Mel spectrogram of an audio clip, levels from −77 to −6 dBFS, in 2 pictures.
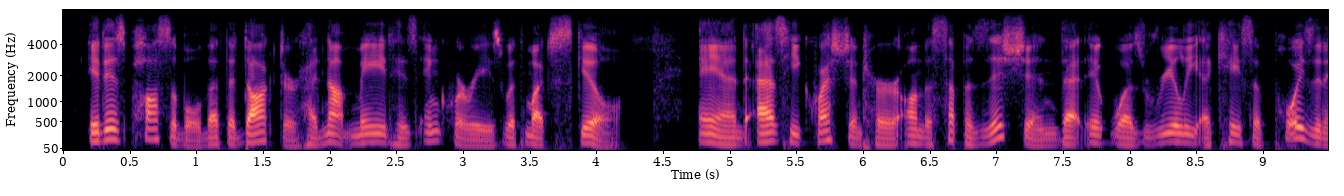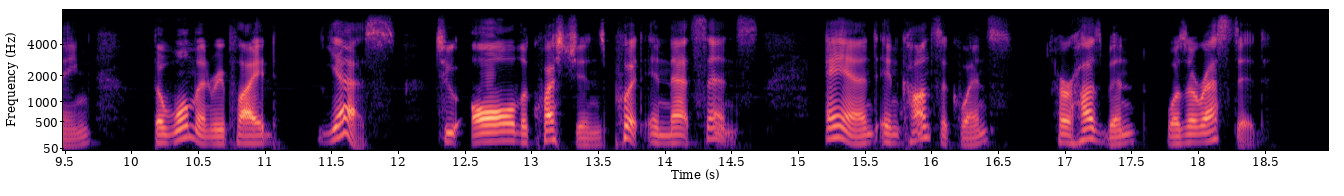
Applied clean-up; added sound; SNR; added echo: none; none; none; none.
